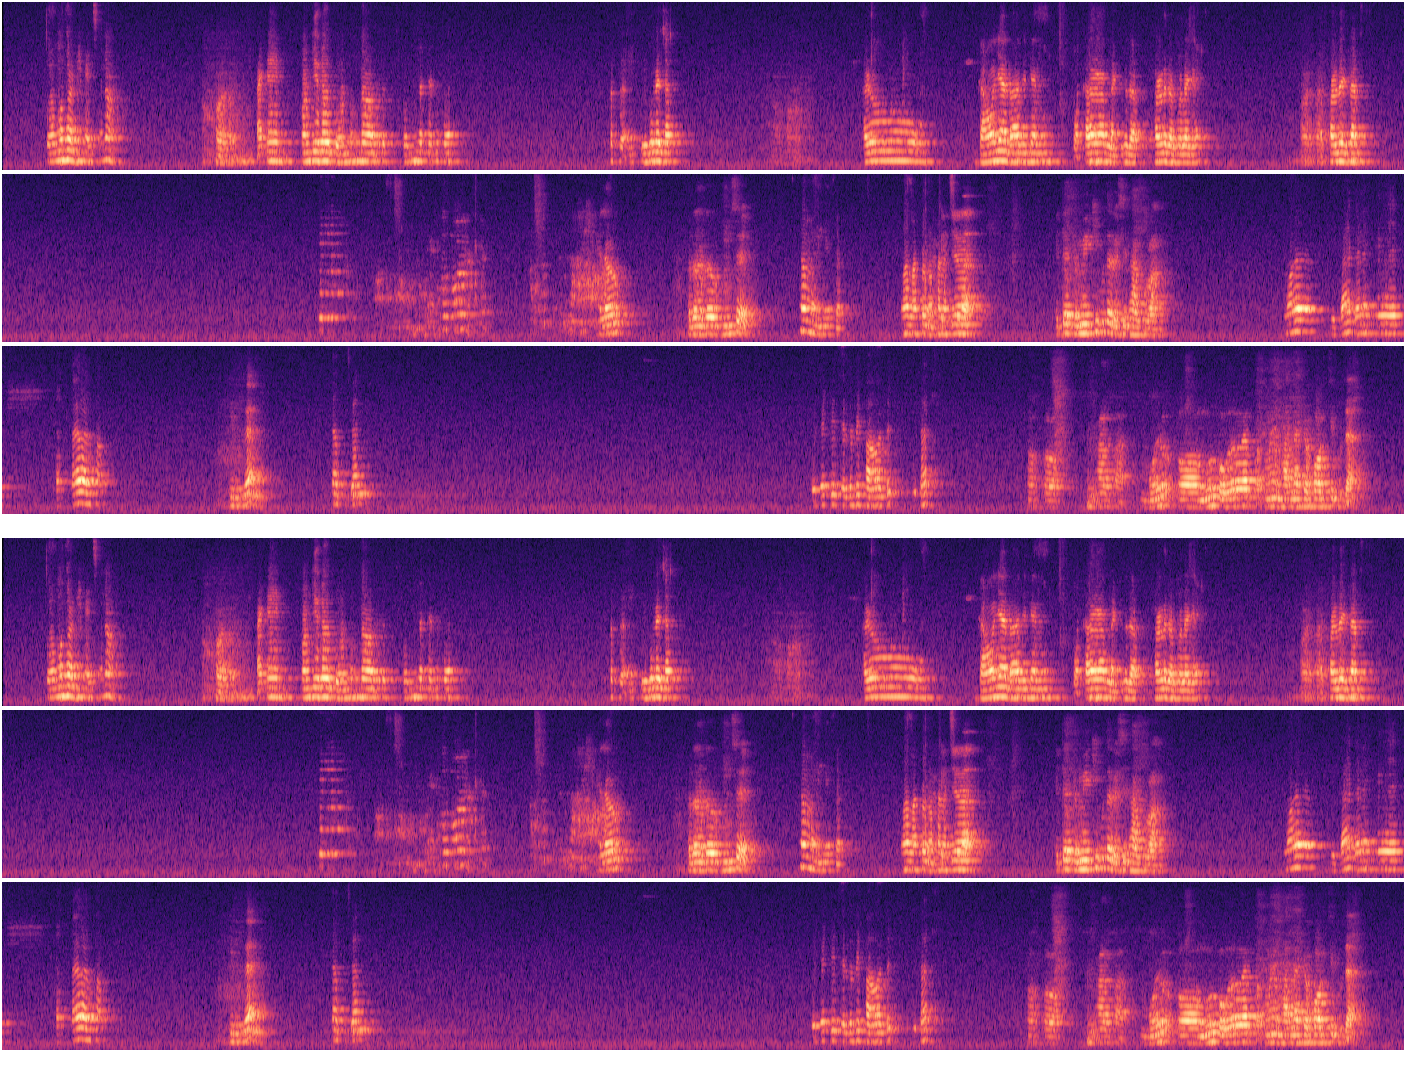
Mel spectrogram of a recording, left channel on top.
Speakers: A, on the left; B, on the right.
A: গৰম বন্ধৰ দিন আহিছে ন
B: হয় হয়
A: তাকে জ <unintelligible> এম জি জিন্দাবাদ আমি ফুৰিবলৈ যাম
B: অ' অ'
A: আৰু গাঁৱলীয়া লৰা যেতিয়ানো পথাৰ লাগিব যা পথাৰলৈ যাব লাগে
B: হয় হয়
A: পথাৰলে যাম <unintelligible> হেল্ল'
B: হেল্ল, হেল্ল, শুনিছে?
A: <unintelligible>
B: এতিয়া-এতিয়া
A: নাছিলে
B: তুমি কি বেছি ভাল পোৱা?
A: মই তেনেকে ভাল পাওঁ
B: কি পূজা
A: এ পূজা পূজা জেলেপি চেলেপি খাওঁ যে পূজাত
B: অ', অ', ভাল ভাল ময়ো অ ময়ো কবলৈ গ'লে প্ৰথমে ভাল লাগে সৰস্বতী পূজা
